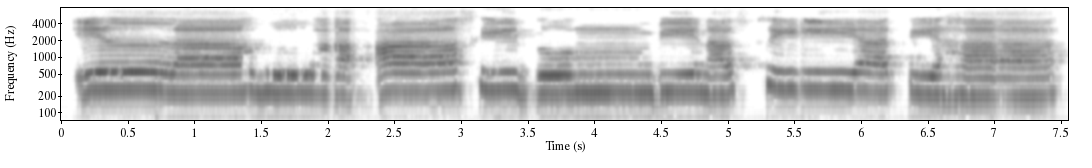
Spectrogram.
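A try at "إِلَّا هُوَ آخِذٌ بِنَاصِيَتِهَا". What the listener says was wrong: yang panjang nanya bukan sinya ya bina fiatiha ditebalkan itu kan pangkal lidah naik gitu.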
